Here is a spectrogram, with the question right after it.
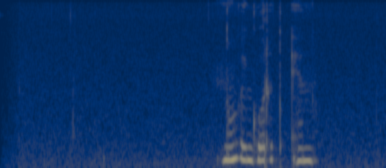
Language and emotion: Russian, neutral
